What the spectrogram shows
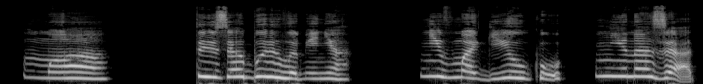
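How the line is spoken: Whimpering, straining wail. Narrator (Russian): И скулит, и воет надсадно

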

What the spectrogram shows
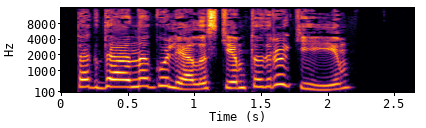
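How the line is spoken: Spiteful maid laughing louder. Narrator (Russian): еще громче рассмеялась вредная служанка

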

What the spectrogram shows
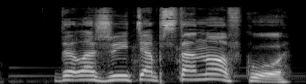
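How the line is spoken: Very loud in enclosed cabin. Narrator (Russian): В замкнутой кабине ее голос прозвучал очень громко

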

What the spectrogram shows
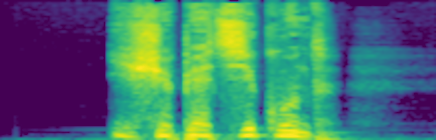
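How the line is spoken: Husky, desire-filled whisper. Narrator (Russian): Шепчу хриплым от желания голосом

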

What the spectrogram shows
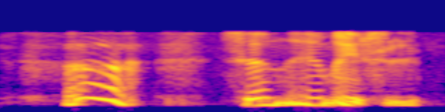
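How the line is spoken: Snorting. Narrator (Russian): фыркнул Эллери

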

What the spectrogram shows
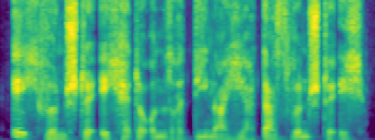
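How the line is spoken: Loud, to no one. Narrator (German): sagte Alice laut, ohne jemand insbesondere anzureden

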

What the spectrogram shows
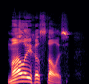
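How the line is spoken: Sigh. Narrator (Russian): Кирилл вздохнул

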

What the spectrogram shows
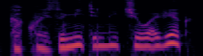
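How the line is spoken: Whisper, older woman. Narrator (Russian): прошептала старшая

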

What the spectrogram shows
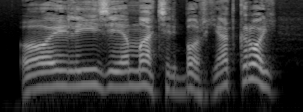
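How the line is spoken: Helpless frightened mutter. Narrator (Russian): Беспомощно пробормотал он, и от страха

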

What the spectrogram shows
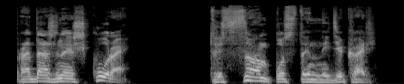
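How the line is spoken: Angry, struggling. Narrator (Russian): Зло отвечал ему лорд Шамсур, брыкаясь и пытаясь вырваться из рук стражников

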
